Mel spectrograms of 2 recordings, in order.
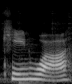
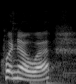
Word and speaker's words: quinoa: Now, if quinoa is new to you, and yes, it's pronounced quinoa, not quinoa, I hear that quite often.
